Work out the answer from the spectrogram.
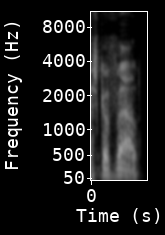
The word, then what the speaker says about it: Cascavel: In Portuguese we pronounce it Yeah. Cascavel.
